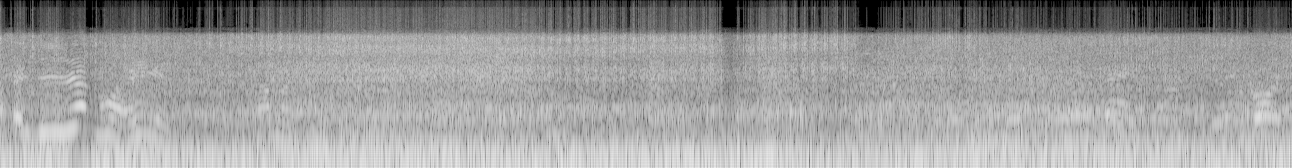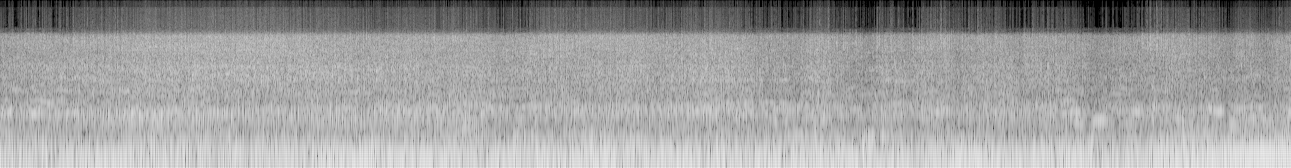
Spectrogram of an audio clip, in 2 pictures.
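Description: Car engines roar loudly as wheels spin in place.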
